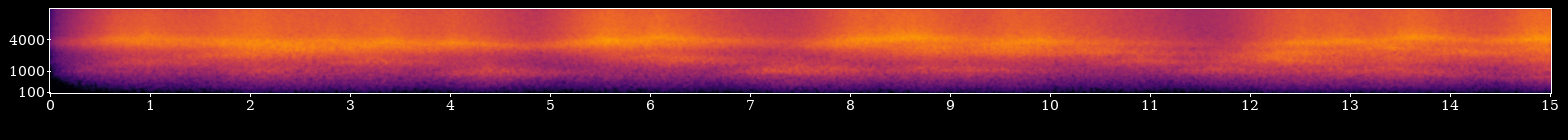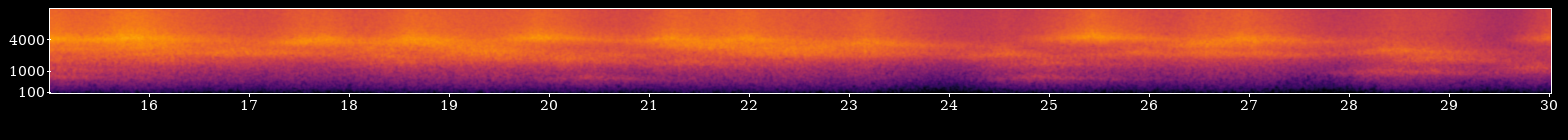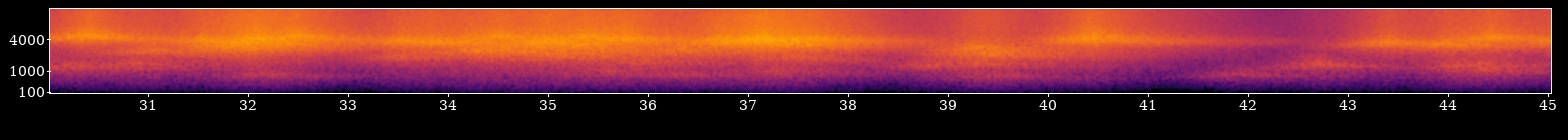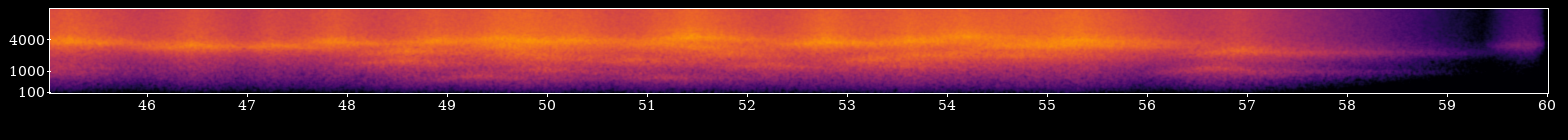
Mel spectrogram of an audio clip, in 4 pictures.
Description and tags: This sample is part of the "Space Drone 3" sample pack. 1minute of pure ambient space drone. Dense wind noises.
space, reaktor, drone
